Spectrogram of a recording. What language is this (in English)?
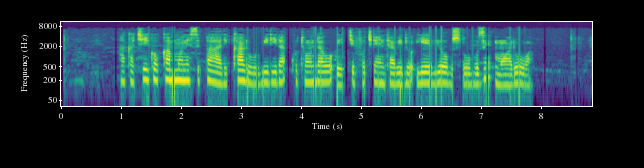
Ganda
